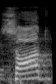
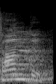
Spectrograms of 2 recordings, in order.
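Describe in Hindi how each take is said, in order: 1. स्वर सादा है, नाक से नहीं। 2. स्वर अनुनासिक है, नाक से। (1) "सात तो सीधे ही बोलते हैं" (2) "यूं बोलते हो क्या"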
